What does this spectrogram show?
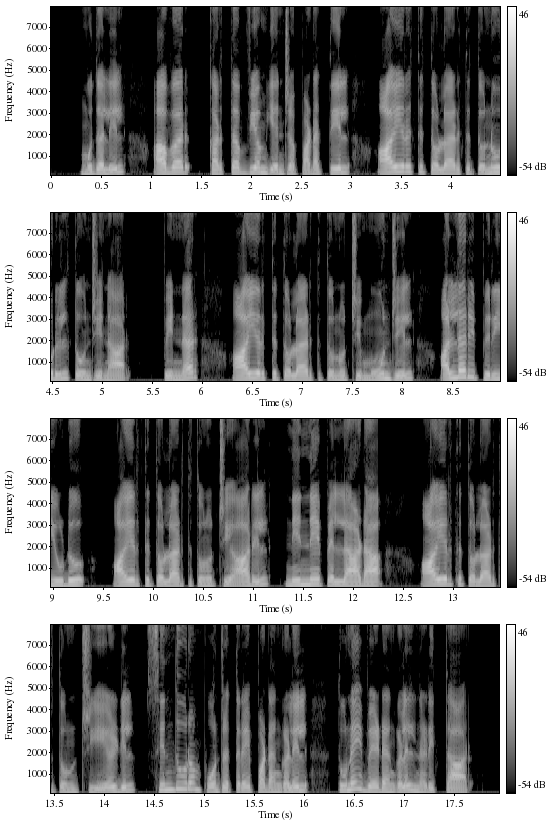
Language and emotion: Tamil, neutral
